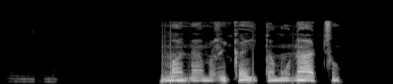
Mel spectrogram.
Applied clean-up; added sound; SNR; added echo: none; none; none; none.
